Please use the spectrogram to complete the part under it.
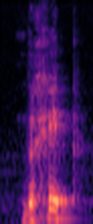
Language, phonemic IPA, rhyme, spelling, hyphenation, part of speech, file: Dutch, /bəˈɣrɪp/, -ɪp, begrip, be‧grip, noun, Nl-begrip.ogg
- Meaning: 1. understanding, comprehension 2. understanding, empathy 3. notion, concept, term 4. institution (well-known entity)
